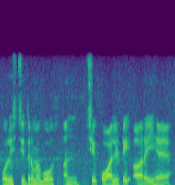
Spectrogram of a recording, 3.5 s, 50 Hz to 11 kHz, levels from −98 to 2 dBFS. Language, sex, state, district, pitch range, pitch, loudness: Hindi, male, Uttar Pradesh, Saharanpur, 135-150 Hz, 140 Hz, -16 LUFS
